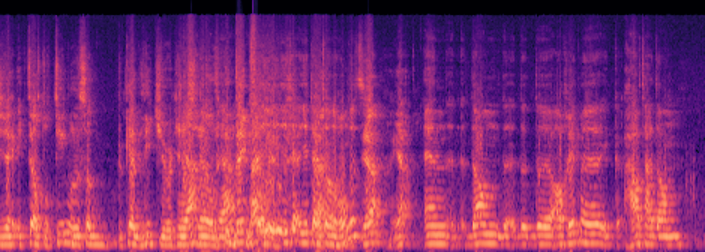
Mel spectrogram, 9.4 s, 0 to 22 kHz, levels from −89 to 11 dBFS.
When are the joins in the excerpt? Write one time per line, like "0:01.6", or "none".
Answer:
none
